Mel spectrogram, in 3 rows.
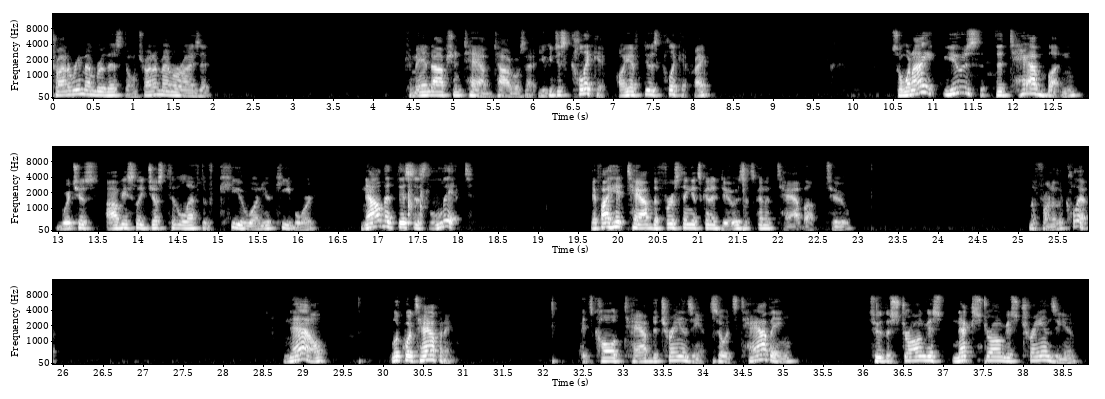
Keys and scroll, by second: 10.0 t, 21.5 Tab, 23.1 t, 25.3 Tab, 26.4 r, 29.5 Tab, 32.0 Tab, 34.1 Tab, 36.2 Tab, 37.4 Tab.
